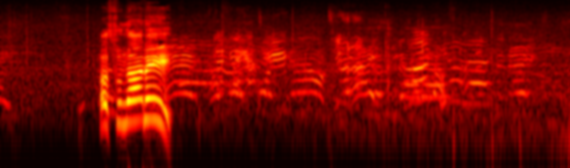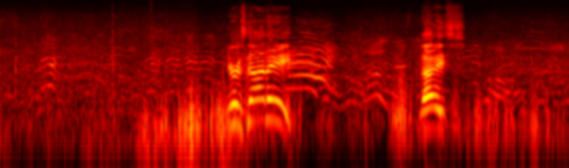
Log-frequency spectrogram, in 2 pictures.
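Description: Women shout and cheer loudly close by, outdoors.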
